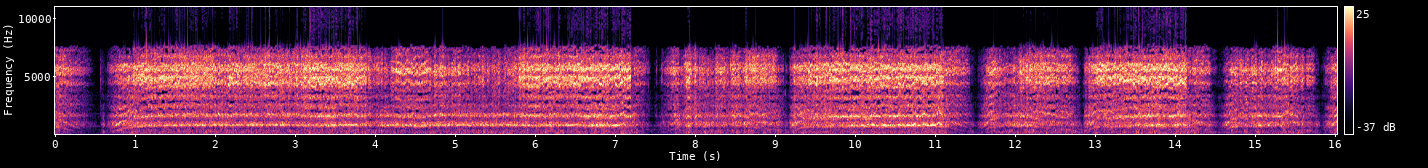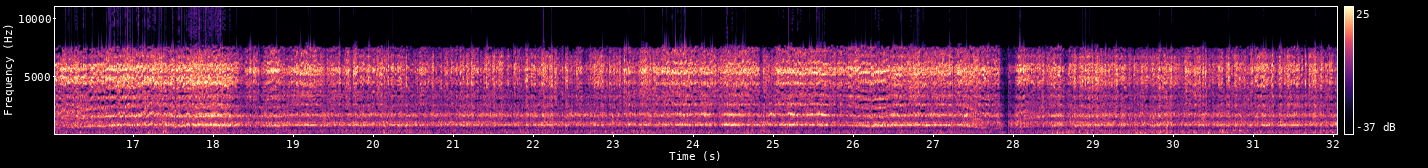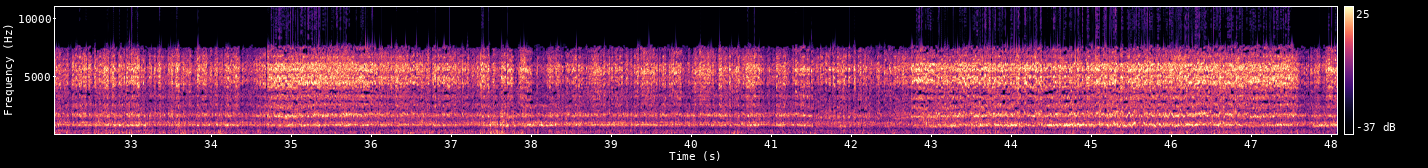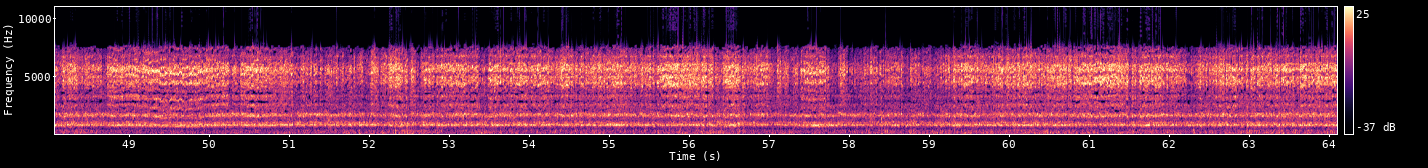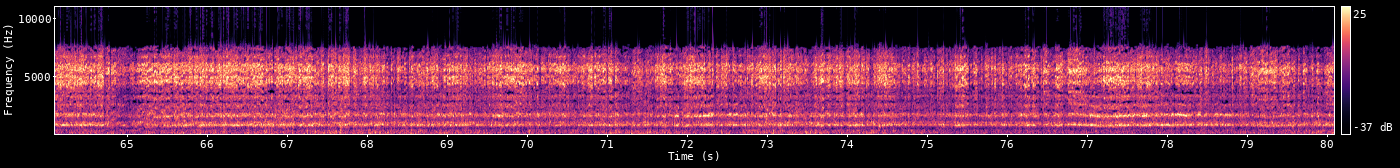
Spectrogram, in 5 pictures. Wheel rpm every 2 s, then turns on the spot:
140, 230, 230, 170, 130, 160, 130, 130, 170, 220, 230, 230, 230, 160, 200, 230, 230, 230, 230, 230, 230, 190, 200, 210, 220, 230, 230, 230, 230, 230, 230, 220, 180, 230, 230, 230, 230, 230, 230, 230.
none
